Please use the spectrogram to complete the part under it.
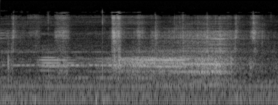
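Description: A wooden drawer slides open, heard through a small tablet speaker.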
